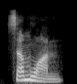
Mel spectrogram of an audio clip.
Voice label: "someone", Indian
